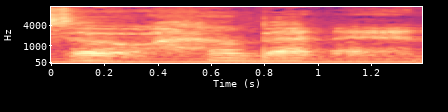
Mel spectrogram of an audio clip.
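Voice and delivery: breathy, whispered put-on voice, breathed out. Retelling how a comic character sounds, quoting him: Clint Eastwood voice. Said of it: "he's doing a Clint Eastwood voice".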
